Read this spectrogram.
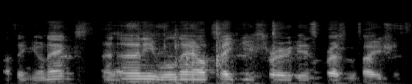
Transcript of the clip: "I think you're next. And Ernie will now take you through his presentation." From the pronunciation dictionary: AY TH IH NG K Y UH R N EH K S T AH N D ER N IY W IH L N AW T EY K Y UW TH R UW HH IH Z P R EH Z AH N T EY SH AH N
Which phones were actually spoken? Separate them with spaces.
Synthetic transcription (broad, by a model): AY TH IH NG K Y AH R N EH K S T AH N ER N IY W IH L N AW T EY K Y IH TH R UW IH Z P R EH Z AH N T EY SH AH N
